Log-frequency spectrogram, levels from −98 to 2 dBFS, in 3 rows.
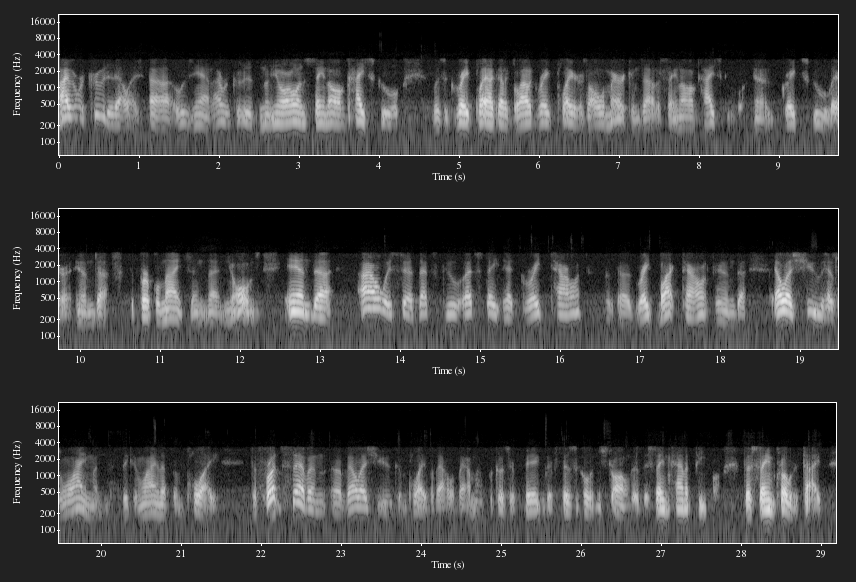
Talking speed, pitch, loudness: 200 wpm, 275 Hz, -24 LUFS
